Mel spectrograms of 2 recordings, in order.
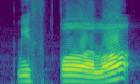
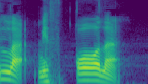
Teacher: harakat fathah ketika kita lafalkan dengan vokal a keluarnya maka itu huruf tipis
